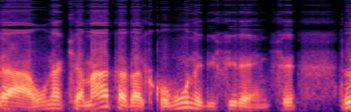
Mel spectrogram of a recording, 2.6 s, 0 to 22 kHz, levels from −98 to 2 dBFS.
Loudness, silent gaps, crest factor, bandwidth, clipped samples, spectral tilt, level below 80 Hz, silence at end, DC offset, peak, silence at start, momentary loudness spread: -15 LUFS; none; 14 dB; 18.5 kHz; under 0.1%; -6 dB/octave; -56 dBFS; 0 s; under 0.1%; 0 dBFS; 0 s; 12 LU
